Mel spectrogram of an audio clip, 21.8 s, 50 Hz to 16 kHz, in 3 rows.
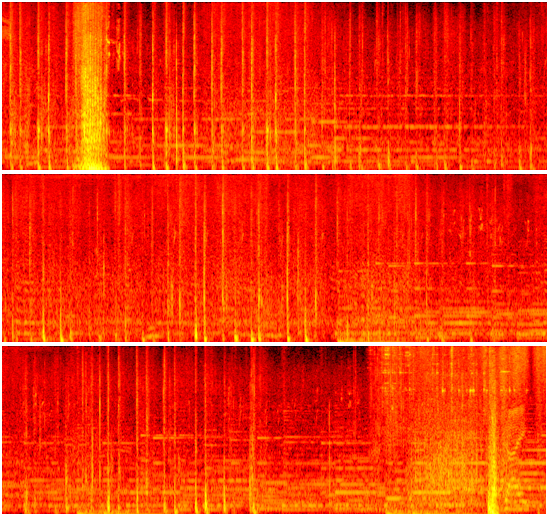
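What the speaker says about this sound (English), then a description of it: "Watch out with that horse!" Horse hooves clip-clop steadily with occasional whinnies, layered over a busy soundtrack of music and ambient effects from the video game Kingdom Come: Deliverance 2, with brief voices.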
